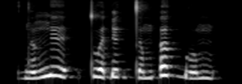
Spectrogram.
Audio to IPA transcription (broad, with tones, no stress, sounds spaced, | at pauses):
d ə̃˩˥ ŋ ɪ˥˩ | tʷ ɛ˧˩˧ ɗ ɪ˩˧˩ ɡ t ə˩˥ m ʔ ɜ˥ ɡ͡b ʊ˩˧˩ m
